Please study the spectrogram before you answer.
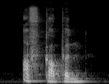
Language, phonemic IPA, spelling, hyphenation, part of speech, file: Dutch, /ˈɑfˌkɑ.pə(n)/, afkappen, af‧kap‧pen, verb, Nl-afkappen.ogg
- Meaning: 1. to cut off, to truncate 2. to cut short, to truncate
